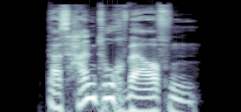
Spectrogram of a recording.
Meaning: to throw in the towel
- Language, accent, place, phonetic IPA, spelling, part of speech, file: German, Germany, Berlin, [das ˈhanttuːx ˈvɛʁfn̩], das Handtuch werfen, phrase, De-das Handtuch werfen.ogg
